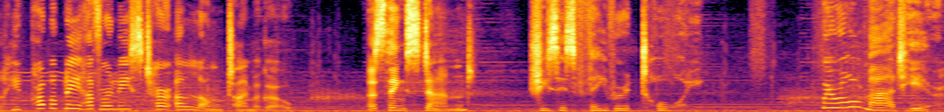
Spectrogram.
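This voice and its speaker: An actress playing a sly, worldly female devil in a video game, speaking in a mocking, knowing, breezy way. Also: mid-range voice. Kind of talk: video game character acting. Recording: game music behind. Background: music.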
